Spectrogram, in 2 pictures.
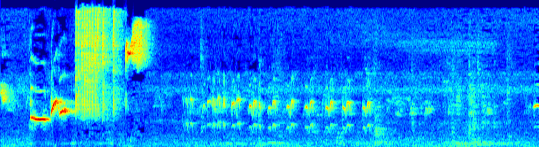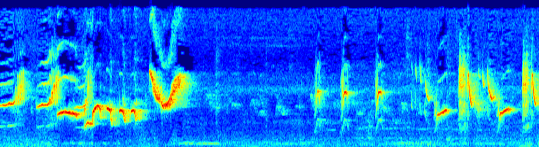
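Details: Young common nightingale, locally sikatan londo, singing loud varied phrases: a piercing high burst, a chattering run of repeated notes, swooping slurred whistles, then sharp clipped notes in quick bursts.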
